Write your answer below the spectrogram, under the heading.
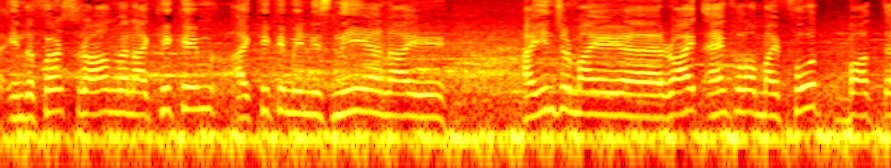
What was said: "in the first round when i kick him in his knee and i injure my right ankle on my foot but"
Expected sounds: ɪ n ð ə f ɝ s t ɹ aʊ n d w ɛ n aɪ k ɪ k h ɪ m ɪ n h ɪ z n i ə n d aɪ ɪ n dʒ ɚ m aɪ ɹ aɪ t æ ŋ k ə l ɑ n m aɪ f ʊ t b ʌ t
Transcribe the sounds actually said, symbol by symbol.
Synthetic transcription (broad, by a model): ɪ n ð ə f ɝ s t ɹ aʊ n d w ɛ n aɪ k ɪ k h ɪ m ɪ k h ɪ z n i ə n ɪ aɪ ɪ n dʒ ɚ m aɪ ɹ aɪ t æ ŋ k ə l ɑ n m aɪ f ʊ t b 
